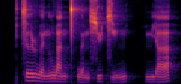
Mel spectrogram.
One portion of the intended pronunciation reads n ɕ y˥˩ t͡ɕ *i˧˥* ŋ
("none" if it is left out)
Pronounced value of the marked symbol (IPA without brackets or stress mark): i˧˥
